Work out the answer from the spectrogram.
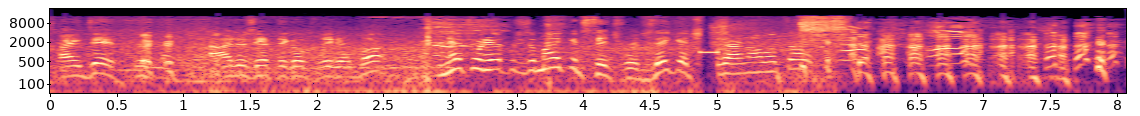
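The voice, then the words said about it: Strong Chicago accent. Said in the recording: “That's a great Chicago accent, too. I love that.”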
